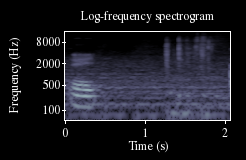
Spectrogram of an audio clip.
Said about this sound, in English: All good. That's just quite a lot of dice. Yes, it is.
